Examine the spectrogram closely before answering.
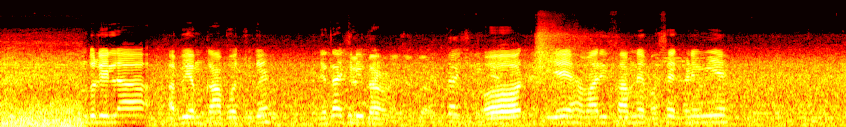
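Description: A young man talks close by with animation.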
